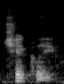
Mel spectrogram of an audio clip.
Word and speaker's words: Chickilly: Rider movie yeah that was a good movie pronounce my last name chickley what kind of name is butchered Italian before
